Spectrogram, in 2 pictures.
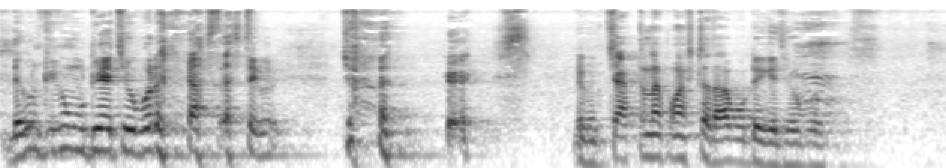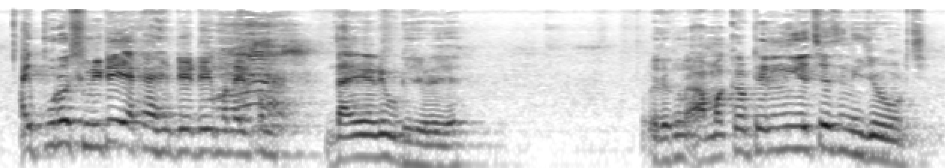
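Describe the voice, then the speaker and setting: A man's voice: fairly high pitch, animated, quick pace, long pauses, a little hiss or hum. A young man with a West Bengal accent, chatting to viewers at home and coaxing his toddler in a sing-song voice. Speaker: family vlogger, father. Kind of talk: casual home vlog narration. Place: at home indoors.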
